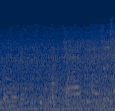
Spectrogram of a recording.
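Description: BMW SUV creeping through a crowd, its engine a steady low hum, with people's voices scattered around it.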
